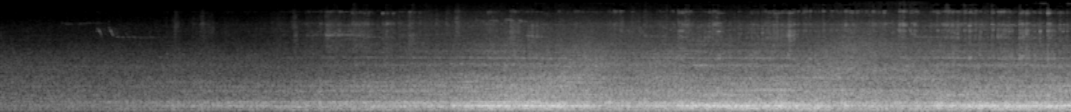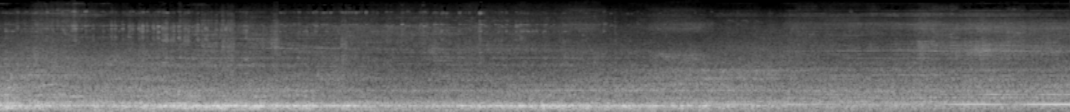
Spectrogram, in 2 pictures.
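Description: A train coming closer, growing louder over the first six seconds, then passing steadily with a continuous rumble of wheels on rails and a steady low hum.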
